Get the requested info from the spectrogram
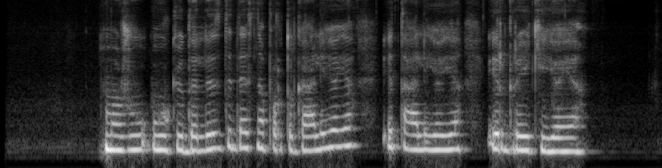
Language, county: Lithuanian, Vilnius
